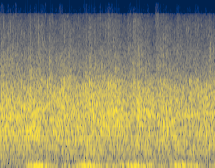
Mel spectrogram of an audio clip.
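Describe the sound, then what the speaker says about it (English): Audience applause after a product demonstration on stage, steady dense clapping from a crowd at moderate loudness, sustained throughout without talk. "let's give Bob Gridelli one more round of applause"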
